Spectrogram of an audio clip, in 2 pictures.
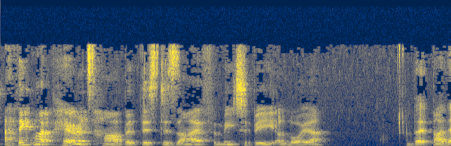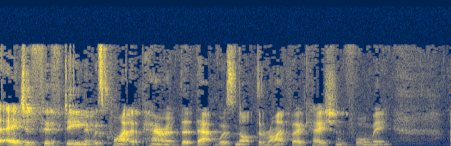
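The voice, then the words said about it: Northeast English accent, South African influence. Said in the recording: “explain my accent ... I grew up in the northeast of England ... my family emigrated to South Africa”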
